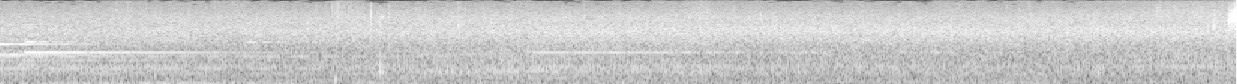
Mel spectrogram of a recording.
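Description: Near silence, with a few faint, thin ringing notes of wind chimes, one near the start and another about two seconds in.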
